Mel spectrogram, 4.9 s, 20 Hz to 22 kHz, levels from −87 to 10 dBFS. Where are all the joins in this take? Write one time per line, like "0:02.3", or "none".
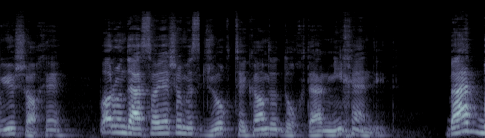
0:02.0
0:02.7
